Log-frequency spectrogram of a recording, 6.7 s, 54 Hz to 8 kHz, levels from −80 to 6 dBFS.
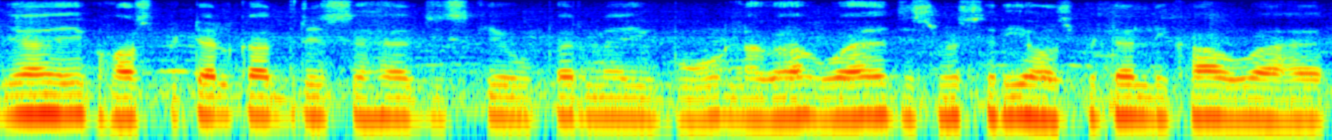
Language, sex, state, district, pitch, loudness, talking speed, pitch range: Hindi, male, Jharkhand, Deoghar, 125 Hz, -17 LUFS, 190 wpm, 120-130 Hz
